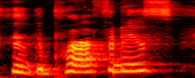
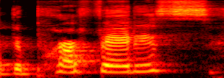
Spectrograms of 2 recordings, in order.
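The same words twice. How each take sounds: First: "prophetess" with stress on PROPH; corrected prophetess. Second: "prophetess" with stress on FET; mispronounced prophetess. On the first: Recapper fixing her word for [name], corrected. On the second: Recapper fumbling a title for [name], mispronounced. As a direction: say "prophetess" as pro-FET-ess. Stumbles on word, then re-says it. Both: Real, not acted.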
